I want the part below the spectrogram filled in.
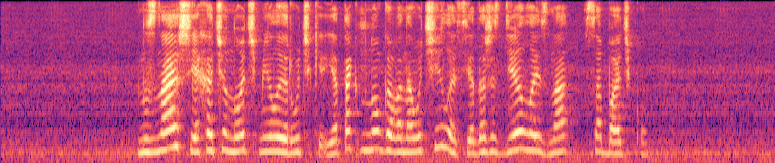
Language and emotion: Russian, positive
